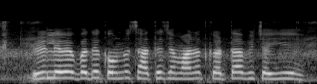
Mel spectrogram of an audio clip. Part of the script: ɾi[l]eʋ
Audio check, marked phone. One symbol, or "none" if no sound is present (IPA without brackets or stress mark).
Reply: l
